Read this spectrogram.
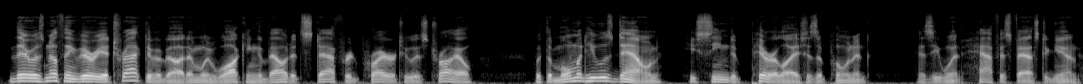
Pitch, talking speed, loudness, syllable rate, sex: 100 Hz, 195 wpm, -19 LUFS, 5.6 syllables/s, male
